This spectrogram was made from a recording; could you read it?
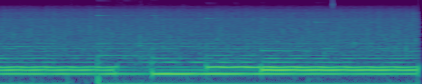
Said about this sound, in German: Kleine, kühle Wassertröpfchen setzen sich leicht auf dein Gesicht. Das Rauschen des Wasserfalls verschwindet.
